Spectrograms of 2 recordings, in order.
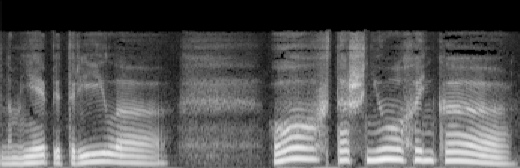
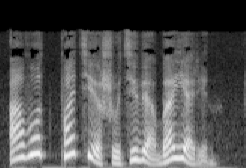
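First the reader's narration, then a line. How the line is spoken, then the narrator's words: Cheerful voice. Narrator (Russian): пообещал Петрила веселым голосом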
